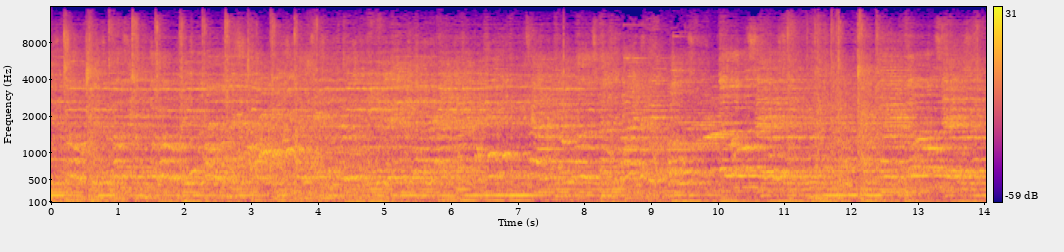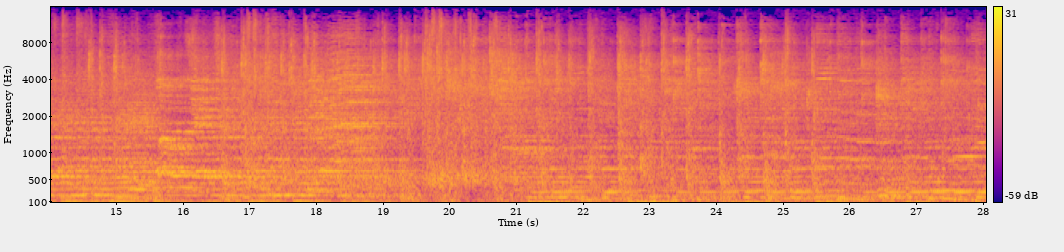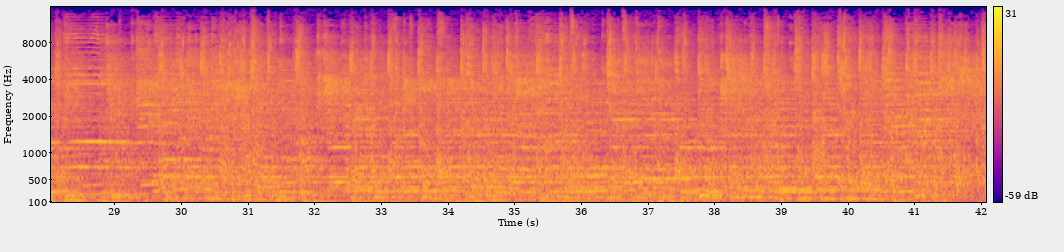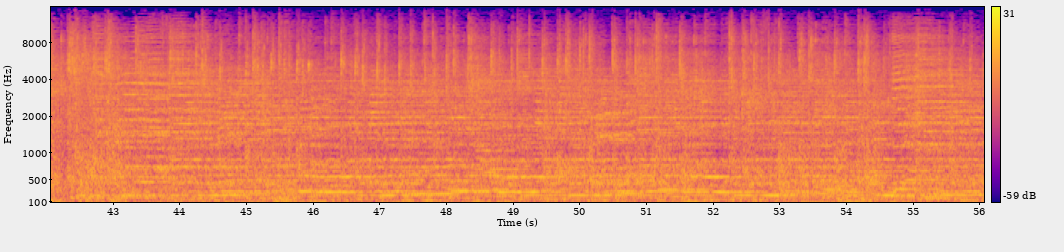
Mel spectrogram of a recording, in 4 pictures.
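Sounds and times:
tap shoes striking stage floor: 0.0 - 9.0, 10.4 - 56.0
recorded music backing track: 0.0 - 56.0.

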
